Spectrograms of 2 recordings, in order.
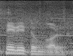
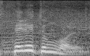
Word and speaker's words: Cirith Ungol: Es en Sindarin y es Ciritungol. – Ciritungol, vale, ¿no? Entonces no es una... – No se pronuncia como dicen los... Es Ciritungol.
